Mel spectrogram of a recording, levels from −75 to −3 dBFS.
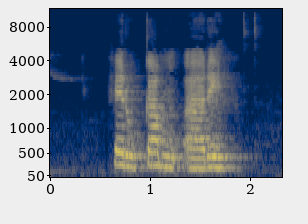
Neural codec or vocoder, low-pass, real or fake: vocoder, 48 kHz, 128 mel bands, Vocos; 10.8 kHz; fake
